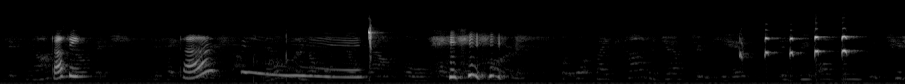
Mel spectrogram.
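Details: A cockatiel (male) makes clucking, chicken-like noises while being prompted to do chicken sounds and kisses; he looks cute but is described as angry; a person talks nearby.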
